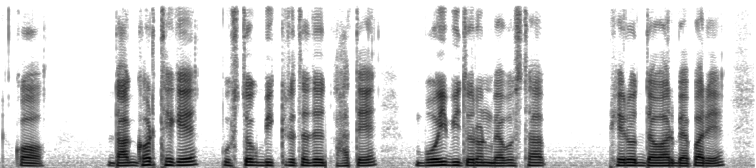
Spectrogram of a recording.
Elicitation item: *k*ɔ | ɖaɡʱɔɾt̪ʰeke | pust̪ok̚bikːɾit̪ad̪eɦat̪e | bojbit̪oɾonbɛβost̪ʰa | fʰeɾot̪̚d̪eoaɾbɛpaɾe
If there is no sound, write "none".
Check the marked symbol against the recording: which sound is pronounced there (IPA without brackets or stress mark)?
k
